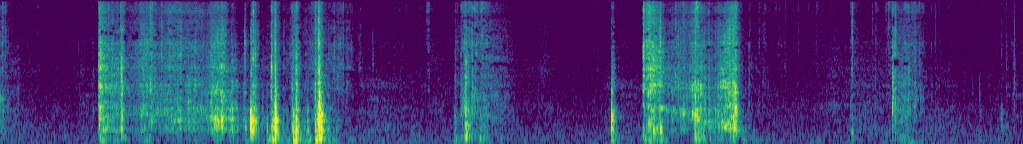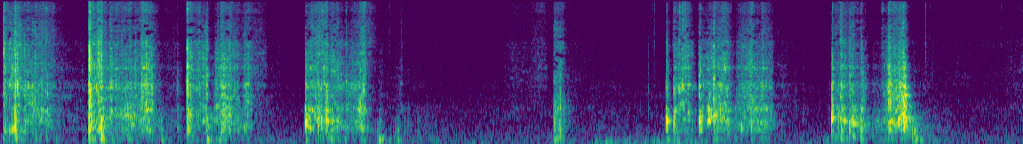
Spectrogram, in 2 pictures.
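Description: A shovel scrapes and digs into dry, stony soil in bursts.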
